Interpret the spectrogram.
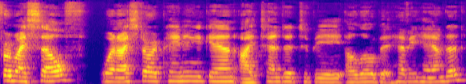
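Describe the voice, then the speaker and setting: This woman has an ordinary speaking voice and fairly even intonation. She talks at a fairly quick pace. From Canada. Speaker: craft kit seller. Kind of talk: product demonstration. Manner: casual, chatty.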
